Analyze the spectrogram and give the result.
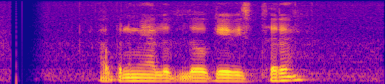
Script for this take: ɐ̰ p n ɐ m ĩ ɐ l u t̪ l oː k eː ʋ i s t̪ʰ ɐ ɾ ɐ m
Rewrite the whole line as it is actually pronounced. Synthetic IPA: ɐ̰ p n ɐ m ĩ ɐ l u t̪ l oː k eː ʋ i s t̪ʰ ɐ ɾ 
